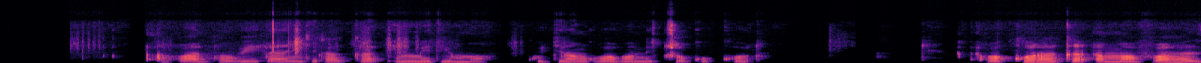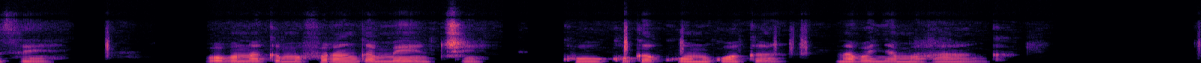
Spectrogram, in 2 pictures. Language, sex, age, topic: Kinyarwanda, female, 36-49, government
